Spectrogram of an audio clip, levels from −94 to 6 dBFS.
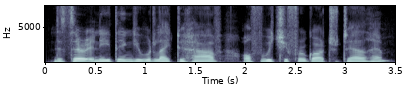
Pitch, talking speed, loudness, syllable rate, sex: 185 Hz, 275 wpm, -18 LUFS, 6.4 syllables/s, female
